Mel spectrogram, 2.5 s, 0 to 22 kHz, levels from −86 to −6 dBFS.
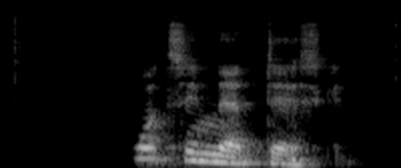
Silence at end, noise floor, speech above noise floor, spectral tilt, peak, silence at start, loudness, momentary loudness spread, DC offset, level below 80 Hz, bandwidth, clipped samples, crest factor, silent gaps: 0.5 s; under -90 dBFS; over 54 dB; -6.5 dB/octave; -20 dBFS; 0.85 s; -37 LUFS; 12 LU; under 0.1%; -72 dBFS; 14.5 kHz; under 0.1%; 18 dB; none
